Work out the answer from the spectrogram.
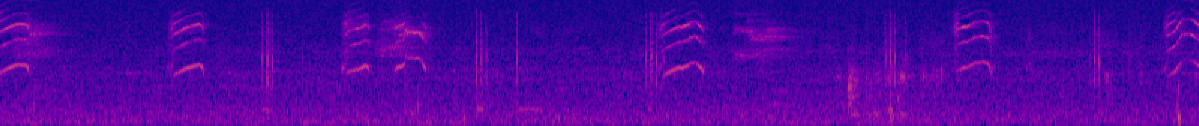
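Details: Juvenile conin chirping at length while learning to sing: sharp, arched, ringing chirps repeated at irregular intervals of under a second, with a few soft clicks.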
